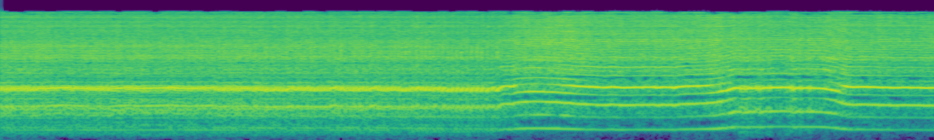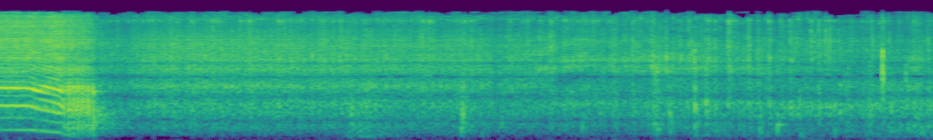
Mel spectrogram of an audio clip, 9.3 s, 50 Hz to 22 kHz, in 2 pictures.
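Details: STS D30M model engine during break-in, no throttle: high screaming whine wavers up and down on its own then abruptly dies, blowing fuel back into the tank; engine runs away and cuts out, cause unknown.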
